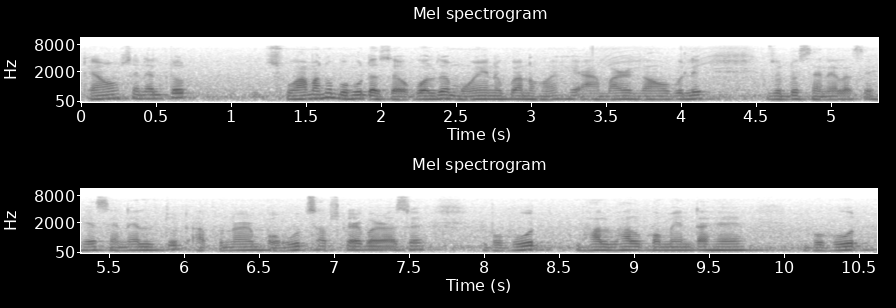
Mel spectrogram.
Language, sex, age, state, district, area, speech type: Assamese, male, 45-60, Assam, Morigaon, rural, spontaneous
